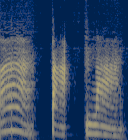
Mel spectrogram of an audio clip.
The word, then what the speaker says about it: ตลาด: อักษร ต่ำ เดียว คำ ว่า ตลาด อ่าน ว่า ตลาด ถึง นะ คะ ลักษณะ นัก เรียน ลอง สังเกต การ อ่าน สะกด คำ ของ มัน อย่าง ฮะ ตลาด อ่าน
